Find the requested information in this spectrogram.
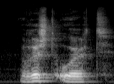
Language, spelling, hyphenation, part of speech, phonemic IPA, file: Dutch, rustoord, rust‧oord, noun, /ˈrʏst.oːrt/, Nl-rustoord.ogg
- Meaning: 1. old people's home 2. retreat, place of rest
